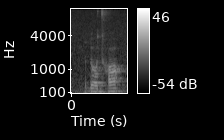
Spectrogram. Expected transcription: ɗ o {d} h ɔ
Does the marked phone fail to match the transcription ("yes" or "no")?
no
